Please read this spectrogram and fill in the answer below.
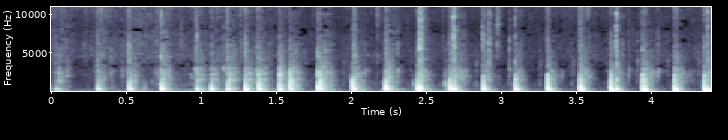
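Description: Large cleaver chopping grilled kokoreç on a plastic cutting board in fast, even strikes, about five a second, sparse at first and steady and louder from about a second in.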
